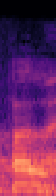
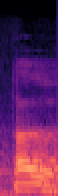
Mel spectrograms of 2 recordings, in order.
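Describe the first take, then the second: Both takes have the same delivery.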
